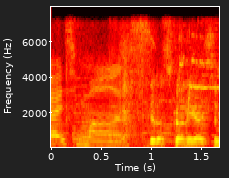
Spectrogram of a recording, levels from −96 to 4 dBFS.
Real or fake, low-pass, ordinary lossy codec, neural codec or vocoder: real; 7.2 kHz; none; none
